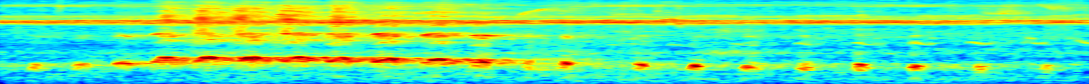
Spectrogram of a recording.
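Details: Green ibis recorded in Pirenópolis, Goiás, Brazil: a rolling run of hoarse, rapid notes that fades into evenly spaced single hoots about every half second, over a steady high insect drone.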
